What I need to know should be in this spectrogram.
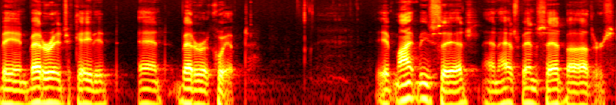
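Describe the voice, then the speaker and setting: A man's fairly low, fairly slow voice with vocal fry and an Appalachian accent, ordinary pitch variation, long, frequent pauses, and audible room echo. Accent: Appalachian Southern US. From US Appalachia, southwest Virginia (Wise County). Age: 80s+. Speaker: retired economic development director, lecturer. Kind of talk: lecture. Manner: formal.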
